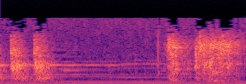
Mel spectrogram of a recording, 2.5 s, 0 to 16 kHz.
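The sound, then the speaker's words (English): Knocking at dusk on the wooden door of the Adams house: two heavy, dull knocks, a pause, then another pair of thuds, fairly loud over a low steady hum, with no voices. “It took me 2 full days and a night to retrace my way along the roads, and the coach had brought me, and dusk was beginning to fall when, exhausted, famished, and dirty from the road, I knocked on the door of the Adams house.”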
